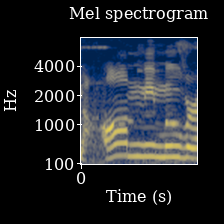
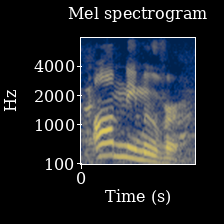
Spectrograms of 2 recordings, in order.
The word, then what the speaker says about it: Omnimover: Mermaid is an omni-mover attraction.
